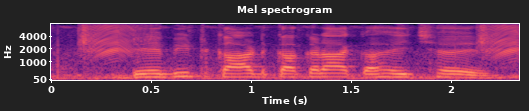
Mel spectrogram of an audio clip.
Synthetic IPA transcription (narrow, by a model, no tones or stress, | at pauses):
ɖebiʈkaɾɖkəkɾakəɦɛt͡ʃʰɛ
